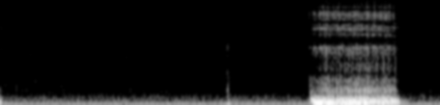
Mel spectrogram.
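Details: Female pet dog, owner jokes she may need a CPAP and sleep study: single loud, low rumbling snore about a second long after a faint click, quiet room: snoring.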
